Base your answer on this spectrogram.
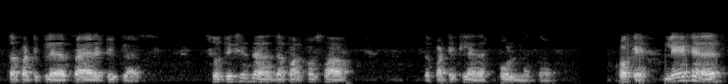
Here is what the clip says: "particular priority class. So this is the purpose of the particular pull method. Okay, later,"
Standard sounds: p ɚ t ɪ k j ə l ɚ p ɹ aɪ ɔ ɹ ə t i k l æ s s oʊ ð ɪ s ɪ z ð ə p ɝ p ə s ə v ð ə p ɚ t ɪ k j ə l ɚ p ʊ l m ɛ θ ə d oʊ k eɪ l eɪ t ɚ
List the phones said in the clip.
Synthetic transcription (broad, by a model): p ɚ t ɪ k j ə l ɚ p ɹ aɪ ɔ ɹ ə t i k l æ s s oʊ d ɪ s ɪ z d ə p ɝ p ə s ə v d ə p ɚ t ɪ k j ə l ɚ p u l m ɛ t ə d oʊ k eɪ l eɪ t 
